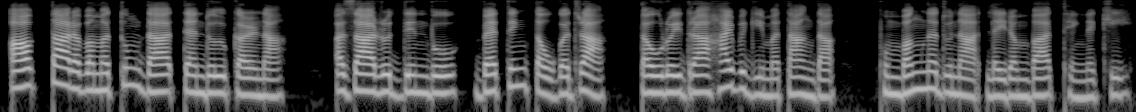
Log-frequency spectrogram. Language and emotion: Manipuri, neutral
